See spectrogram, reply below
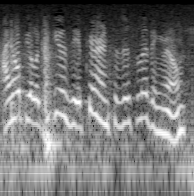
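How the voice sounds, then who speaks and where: A woman's voice: fairly high pitch, animated, quick pace, lightly acted. An actress playing a fussy but gracious American housewife and mother in a 1940s radio comedy, with a polite manner. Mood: gracious, apologetic. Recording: muffled noisy radio recording, studio audience noise.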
